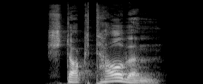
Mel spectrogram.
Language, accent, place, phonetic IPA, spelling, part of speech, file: German, Germany, Berlin, [ˈʃtɔkˈtaʊ̯bəm], stocktaubem, adjective, De-stocktaubem.ogg
- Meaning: strong dative masculine/neuter singular of stocktaub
